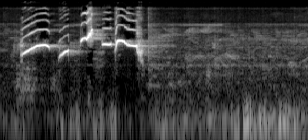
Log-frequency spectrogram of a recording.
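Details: White-rumped shama kept as a cage bird gives a burst of rich whistled song: several loud slurred rising-falling notes within two seconds, then quiet with faint low background noise.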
